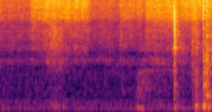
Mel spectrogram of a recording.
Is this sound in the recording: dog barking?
no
